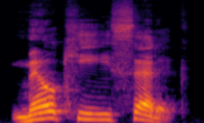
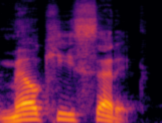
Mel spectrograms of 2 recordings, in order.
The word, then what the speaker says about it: Melchizedek: word right here is Melchizedek when you read it in the Greek it's pronounced just as it looks Mel key static right Melky setic now let's look at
